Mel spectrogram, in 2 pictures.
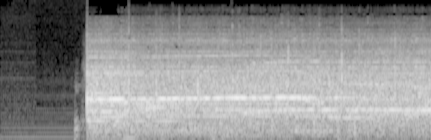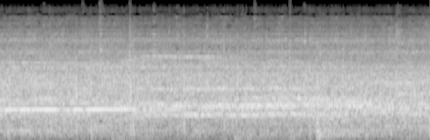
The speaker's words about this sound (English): And the crowd goes wild.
